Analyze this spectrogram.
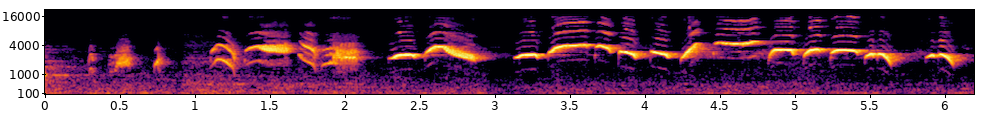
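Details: Morning song of a mature wild-caught Chinese hwamei coaching a young bird: soft opening chips build into loud, clear arching whistles repeated in quick succession.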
